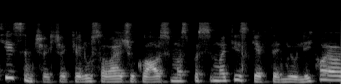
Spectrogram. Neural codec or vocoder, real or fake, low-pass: none; real; 7.2 kHz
